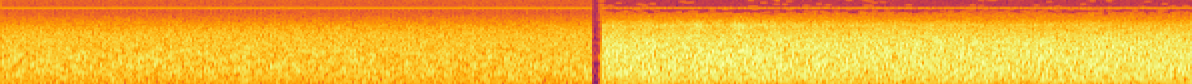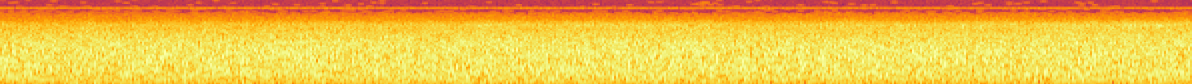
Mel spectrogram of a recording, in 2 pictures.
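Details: Only steady broadband hiss, growing louder after a brief break, with no animal voice. Nothing but even static fills the rest.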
